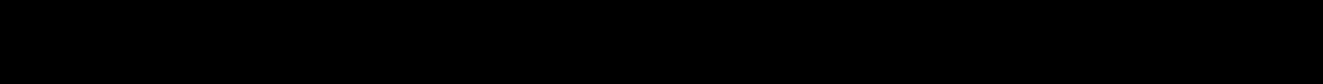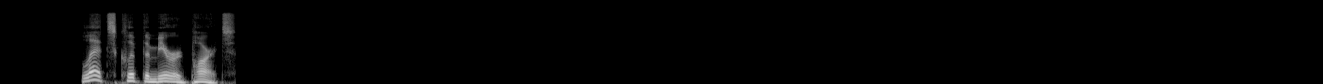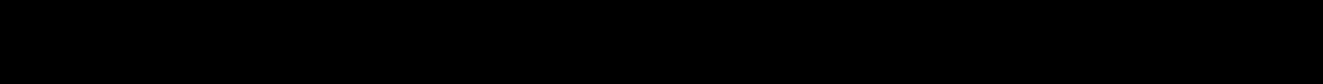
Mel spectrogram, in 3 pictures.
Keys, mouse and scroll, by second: 4.5 r, 5.6 Tab, 7.4 scroll up 4, 7.8 shift+middle click, 8.4-8.9 scroll up 3, 10.0 Tab, 12.7 a, 13.5 g, 15.4 click, 16.9 click, 17.6 click, 18.4 click, 21.0 g, 22.8 Tab, 23.6-25.7 scroll down 12, 29.0 KP_3, 30.3 middle click, 31.0-32.0 scroll down 8, 31.7 g, 33.5 KP_1, 34.9 KP_3, 35.5-36.6 scroll up 8, 38.0 shift+click, 38.6 shift+click, 38.9 g.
